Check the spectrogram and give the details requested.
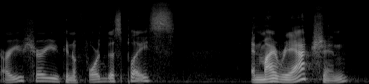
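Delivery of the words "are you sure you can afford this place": play-acted, hushed, very quiet, playful joking tease. Retelling what the pastor's daughter's wife asked him when they went out: imitating a joking tease. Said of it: "she jokingly looked at me and said".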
